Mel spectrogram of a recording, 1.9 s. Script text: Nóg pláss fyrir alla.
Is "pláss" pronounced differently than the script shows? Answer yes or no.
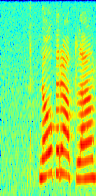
yes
